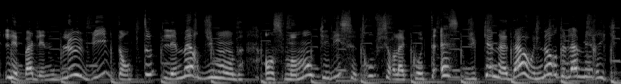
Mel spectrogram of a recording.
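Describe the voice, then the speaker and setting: A woman voices the narrator and heroine of a children's cartoon, a curious, cheerful little girl who travels to visit animal friends. Her high voice is very animated and fairly quick, bright-eyed and enthusiastic, heard over music.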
